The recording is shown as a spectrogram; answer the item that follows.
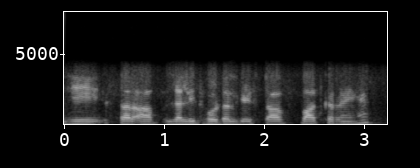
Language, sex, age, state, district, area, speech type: Urdu, male, 18-30, Delhi, East Delhi, urban, conversation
